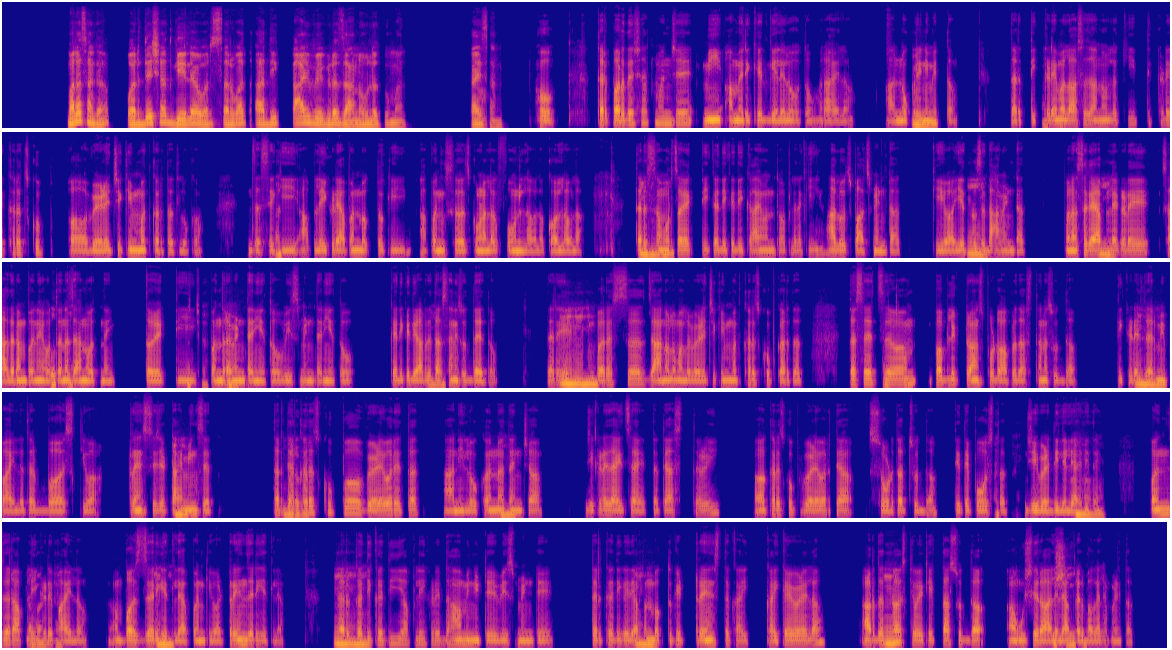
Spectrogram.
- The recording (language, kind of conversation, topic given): Marathi, podcast, परदेशात लोकांकडून तुम्हाला काय शिकायला मिळालं?
- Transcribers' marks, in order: other background noise; tapping; in English: "पब्लिक ट्रान्सपोर्ट"; in Hindi: "क्या बात है!"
